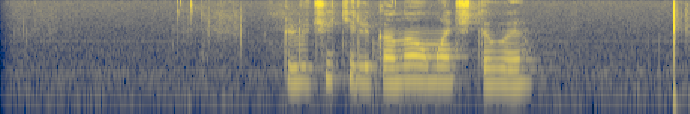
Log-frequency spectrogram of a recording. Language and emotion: Russian, neutral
